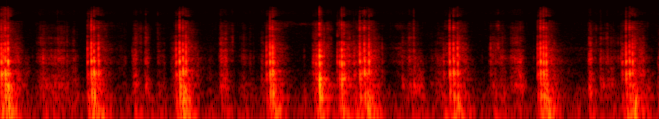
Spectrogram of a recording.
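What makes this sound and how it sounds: Nails and fingertips tap and scratch the card front cover of a thick, solid green paperback textbook held upright. Dry, short taps alternate with softer scratchy strokes in a loose, uneven rhythm, each hit dying away almost at once with a mid-range body and a bright edge.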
